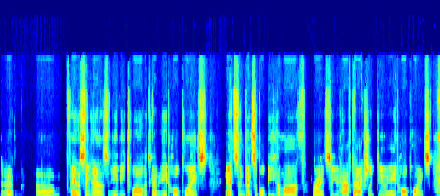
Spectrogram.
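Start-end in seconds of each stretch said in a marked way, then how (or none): none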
